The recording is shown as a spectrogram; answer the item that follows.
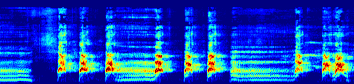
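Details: Kintamani dog from Bangli, Bali, alternating low rumbling growls with sharp, harsh barks, about eight barks in bursts between two longer growls.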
